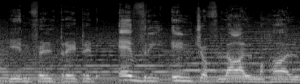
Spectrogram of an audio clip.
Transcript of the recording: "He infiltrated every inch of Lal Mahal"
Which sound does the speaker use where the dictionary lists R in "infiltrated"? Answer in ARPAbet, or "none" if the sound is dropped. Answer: R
